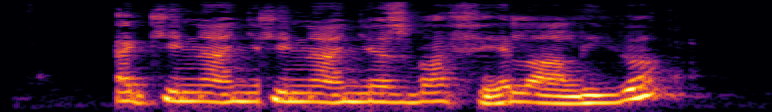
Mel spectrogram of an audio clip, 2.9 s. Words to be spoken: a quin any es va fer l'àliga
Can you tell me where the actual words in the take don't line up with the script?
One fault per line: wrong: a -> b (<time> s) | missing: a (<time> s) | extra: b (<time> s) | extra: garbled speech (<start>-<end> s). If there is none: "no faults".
extra: quin any (1.0 s)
